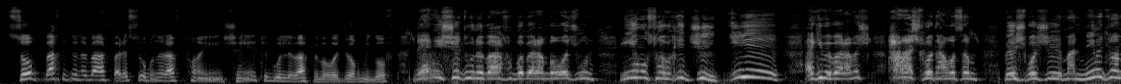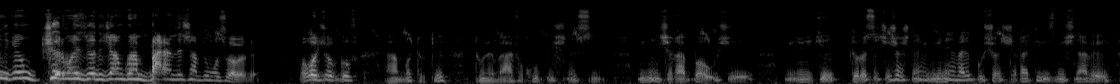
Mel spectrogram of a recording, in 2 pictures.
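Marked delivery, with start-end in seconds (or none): 4.1-13.8 put-on high, whining child protest; high-pitched, insistent complaint; protesting young owl. Brother protests to father. 15.1-22.3 very soft, half-whispered reasoning; quiet, breath-heavy father voice; soft-spoken father owl. Acted. Father owl reassures son.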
